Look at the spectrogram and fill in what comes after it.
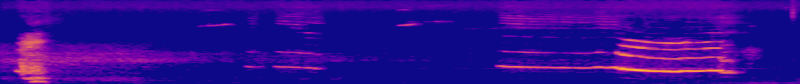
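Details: Whippet having a crazy moment indoors, producing a long wavering tonal howl that steadies, then climbs into a louder, harmonically rich wail near the end, after a brief sharp sound at the start.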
